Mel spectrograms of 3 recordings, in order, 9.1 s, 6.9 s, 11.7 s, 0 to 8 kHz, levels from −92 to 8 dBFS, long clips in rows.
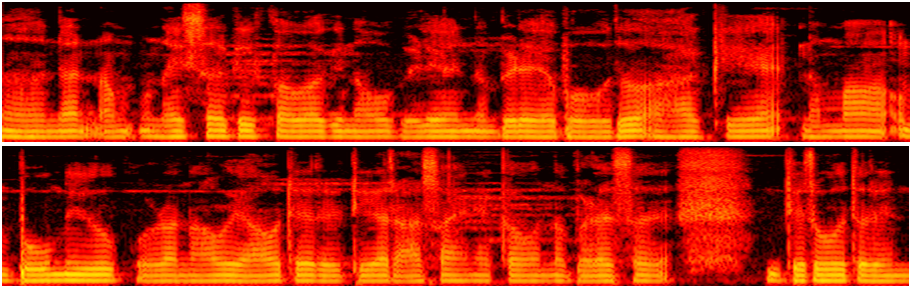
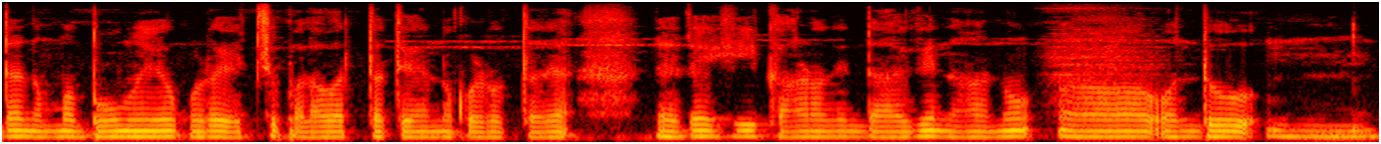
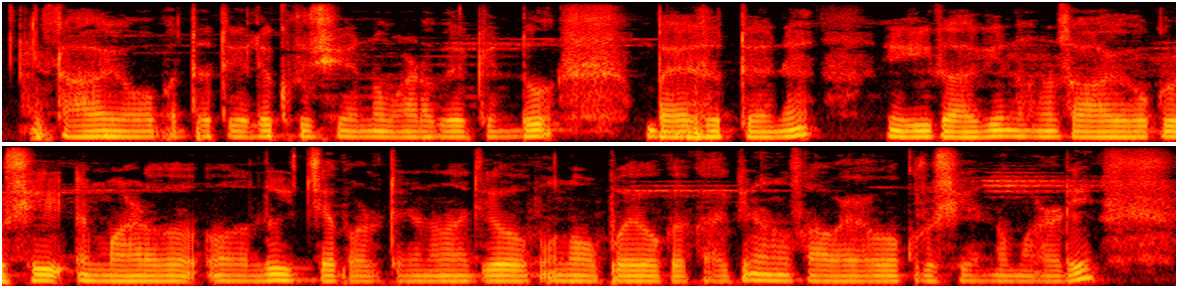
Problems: constant background noise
